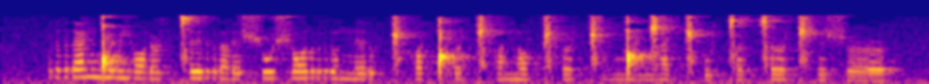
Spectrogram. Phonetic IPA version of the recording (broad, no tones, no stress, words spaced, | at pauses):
ræŋ͡ǃujɔɾə˞ ǀɪrʌɾɪ ʃu ʃɔru nɪɾu ǁʰʌǃʰə˞ǁʰʌ nɔǁʰə˞ ɡ͡ǁɔŋ͡ǃʌŋ͡ǁæ ǁʰuǀə˞ ǀə˞ǁʰɪ ʃə˞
